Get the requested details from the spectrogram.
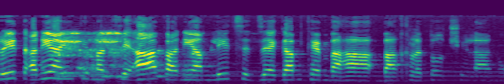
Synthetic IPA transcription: ɾit̪aniait̪imat͡siʔaveaniamlit͡setzeɡamkenbaabeaχlato̞tʃelanu

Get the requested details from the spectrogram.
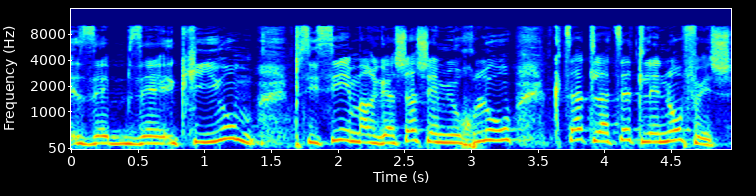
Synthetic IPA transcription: zezekʰijumpsisiimaʁɡaʃaʃeemjuχlukt͡sat̪lat͡set̪le̞no̞feʃ

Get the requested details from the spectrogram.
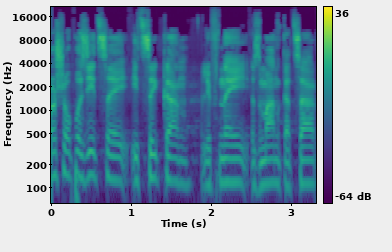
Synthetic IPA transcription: ɔʃɐɔpɔzʲit̪sɨjɐḭt̪sɪkanlʲifnɛjzmankɐt̪saɾ

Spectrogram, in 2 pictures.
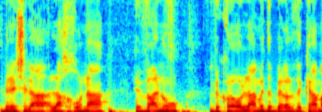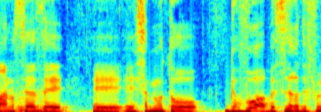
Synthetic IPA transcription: meneʃelalaːχʁo̞nahevanuveko̞laolamːe̞d̪abe̞ʁalze̞kamaːno̞se̞aze̞ | samimo̞t̪o̞ | ɡavoabesedead̪ifuj

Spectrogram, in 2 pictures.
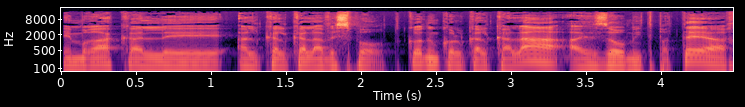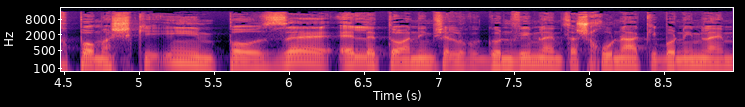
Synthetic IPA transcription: hemʁakʰalealkalkalavespo̞ʁt̪ko̞d̪emko̞lkalkalaaezo̞ʁmit̪pat̪e̞aχpo̞maʃkiʔimpo̞ze̞ʔele̞t̪o̞animʃelɡo̞nvimlaemet̪aʃχunakibo̞nimlaem

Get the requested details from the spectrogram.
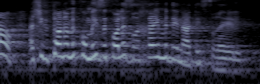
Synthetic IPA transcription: whaʃilto̞namekomizɛko̞lezʁaχe̞jme̞d̪inat̪isʁae̞l

